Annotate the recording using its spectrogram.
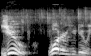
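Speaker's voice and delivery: high, hard, challenging yell. Confronting the necromancer ahead, yelling at the necromancer. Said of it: "I'm gonna yell at the necromancer".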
